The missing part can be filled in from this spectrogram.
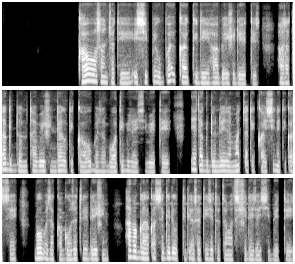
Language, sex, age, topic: Gamo, male, 18-24, government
